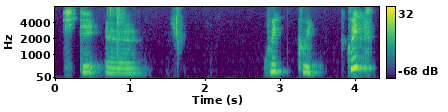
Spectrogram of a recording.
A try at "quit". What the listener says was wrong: Ouais, c'est bien. T'as bien retenu.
